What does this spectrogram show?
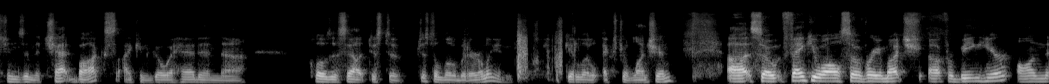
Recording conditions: video call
